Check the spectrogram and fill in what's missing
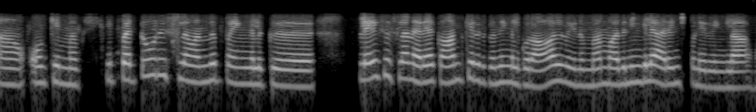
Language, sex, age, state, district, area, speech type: Tamil, female, 30-45, Tamil Nadu, Pudukkottai, rural, conversation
